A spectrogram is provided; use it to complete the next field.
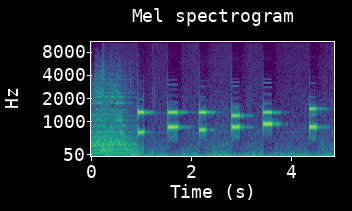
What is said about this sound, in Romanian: Haide, te rog, mai fă numărul o dată. Hai, fă.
